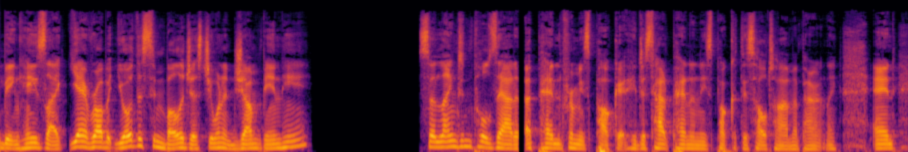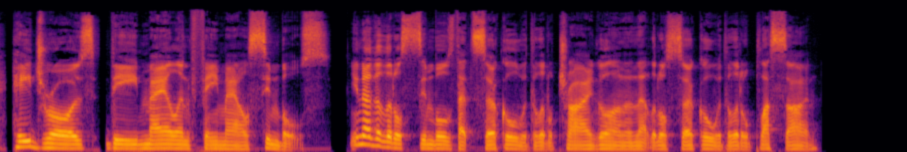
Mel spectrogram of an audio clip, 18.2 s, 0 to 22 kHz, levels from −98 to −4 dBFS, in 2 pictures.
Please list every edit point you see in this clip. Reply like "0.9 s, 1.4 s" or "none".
5.2 s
